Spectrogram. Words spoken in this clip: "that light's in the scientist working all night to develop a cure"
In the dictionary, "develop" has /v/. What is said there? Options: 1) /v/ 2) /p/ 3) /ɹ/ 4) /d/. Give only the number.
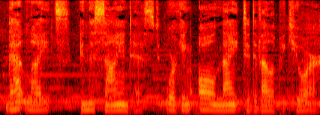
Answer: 1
